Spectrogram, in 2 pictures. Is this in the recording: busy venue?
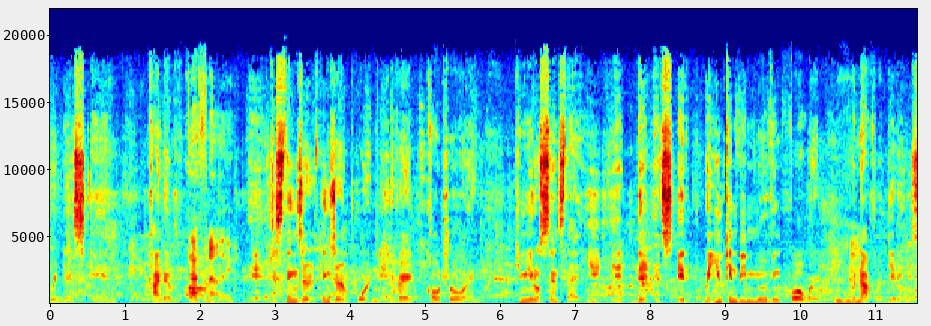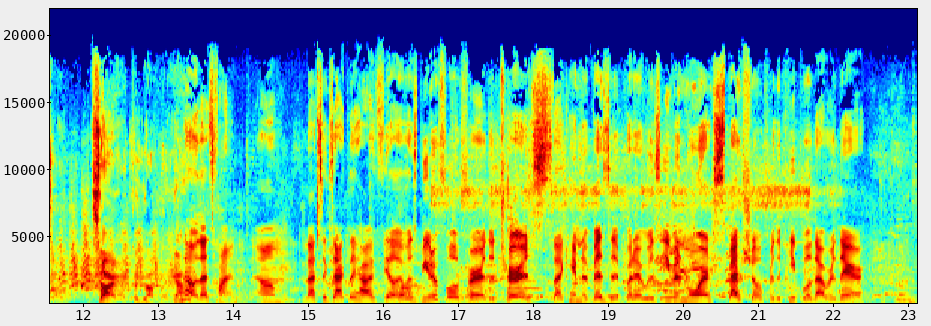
yes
